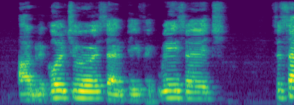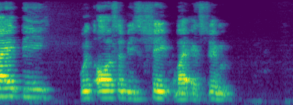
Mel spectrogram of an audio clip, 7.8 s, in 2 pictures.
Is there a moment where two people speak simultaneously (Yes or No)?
No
